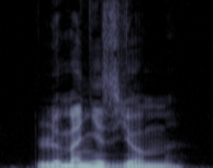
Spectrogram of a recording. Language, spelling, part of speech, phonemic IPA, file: French, magnésium, noun, /ma.ɲe.zjɔm/, Fr-magnésium.ogg
- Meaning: magnesium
